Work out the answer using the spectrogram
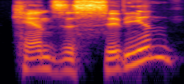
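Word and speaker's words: Kansas Citian: assume that you're a native Kansas cityan is that how you say it you nailed it yes yep I I'm from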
